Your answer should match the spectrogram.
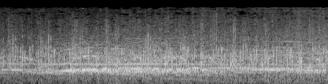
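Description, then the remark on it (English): Sustained applause from troops on both sides of the trenches at Christmas, dense steady clapping with some faint cheering mixed in, fairly loud and continuous throughout without any clear speech. “Somebody shoots off some fireworks. And both sides are clapping.”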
